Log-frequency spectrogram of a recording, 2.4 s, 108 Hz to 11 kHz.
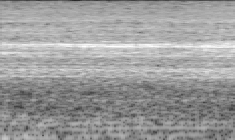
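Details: Mercedes-Benz C280 W204 six-cylinder engine idling with a constant high whirring whine from a noisy belt tensioner.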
